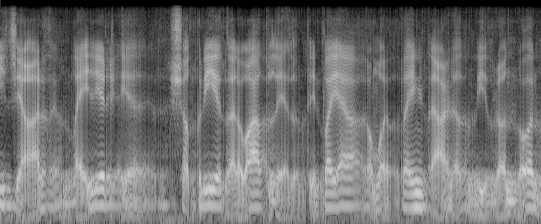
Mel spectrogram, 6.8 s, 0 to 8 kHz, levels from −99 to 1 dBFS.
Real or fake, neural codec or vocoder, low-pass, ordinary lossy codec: fake; autoencoder, 22.05 kHz, a latent of 192 numbers a frame, VITS, trained on many speakers; 7.2 kHz; none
